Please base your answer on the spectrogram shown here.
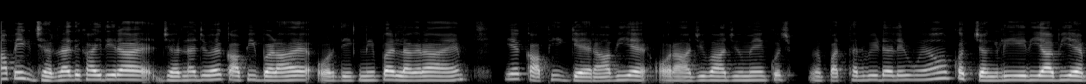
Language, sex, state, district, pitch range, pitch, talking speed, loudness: Hindi, female, Uttarakhand, Uttarkashi, 190-215 Hz, 200 Hz, 230 wpm, -18 LUFS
